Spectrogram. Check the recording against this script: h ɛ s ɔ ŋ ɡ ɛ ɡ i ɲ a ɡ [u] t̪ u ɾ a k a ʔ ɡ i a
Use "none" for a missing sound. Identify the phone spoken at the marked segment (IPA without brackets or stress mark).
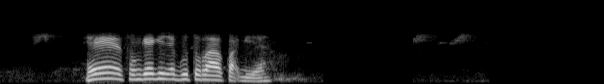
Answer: u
